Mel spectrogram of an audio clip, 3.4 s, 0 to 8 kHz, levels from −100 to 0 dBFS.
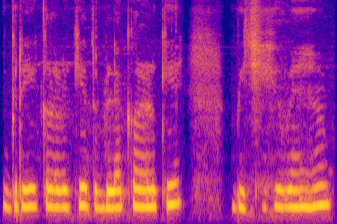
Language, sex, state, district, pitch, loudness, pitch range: Hindi, female, Jharkhand, Deoghar, 235 Hz, -14 LUFS, 230-245 Hz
